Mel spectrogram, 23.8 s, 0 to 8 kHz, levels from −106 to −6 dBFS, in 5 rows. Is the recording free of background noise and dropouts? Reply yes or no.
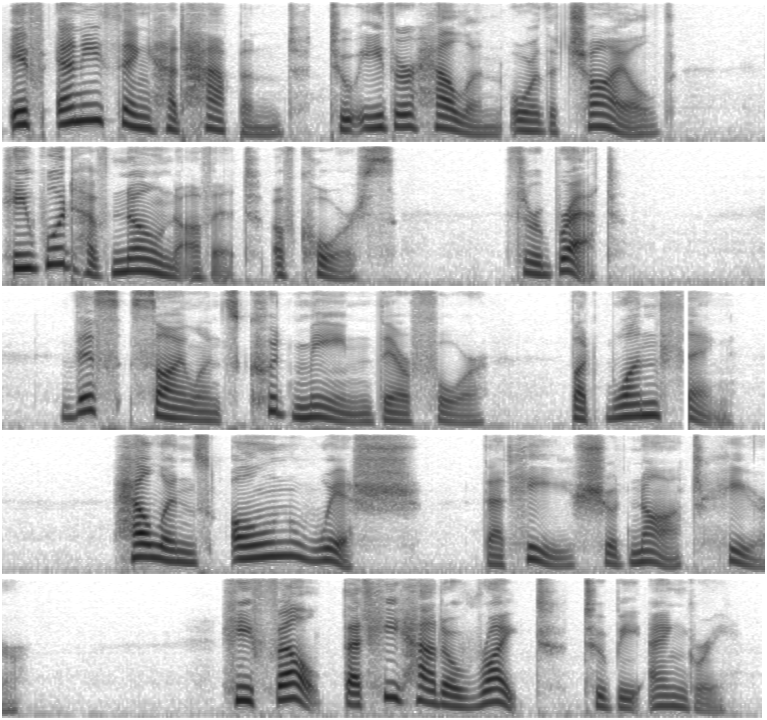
no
